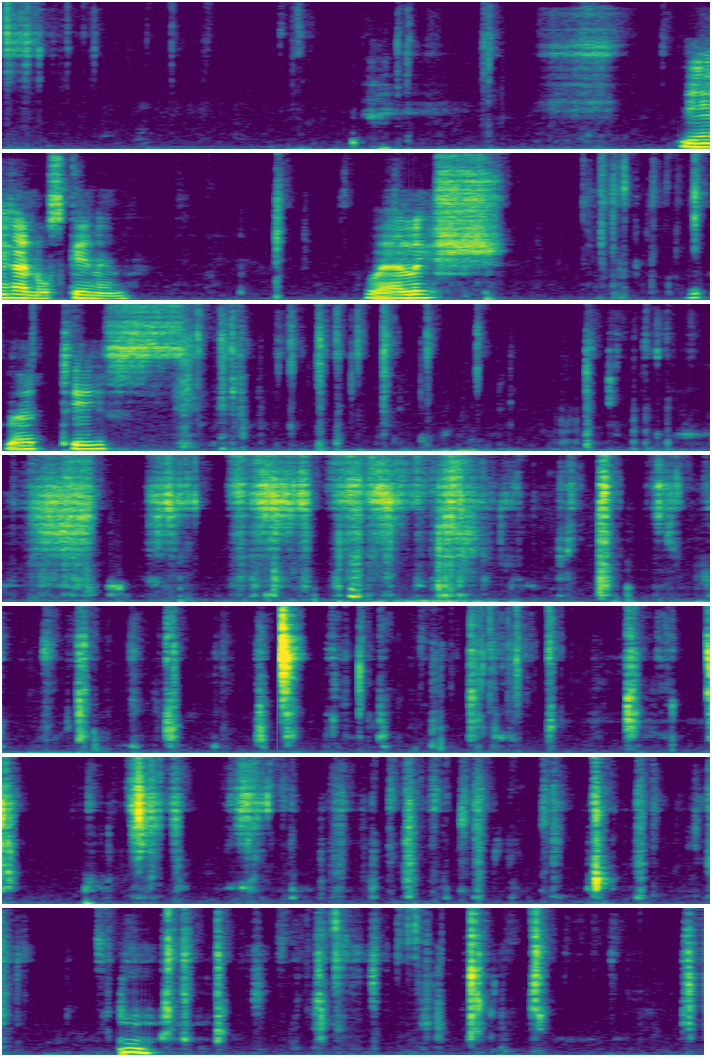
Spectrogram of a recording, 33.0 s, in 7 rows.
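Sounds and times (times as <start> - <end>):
chewing with crunches: 0.0 - 1.2, 8.6 - 9.5, 10.7 - 33.0.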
